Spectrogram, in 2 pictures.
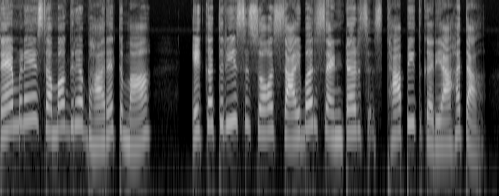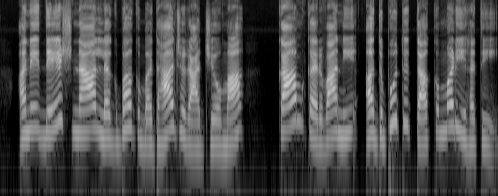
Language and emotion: Gujarati, neutral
